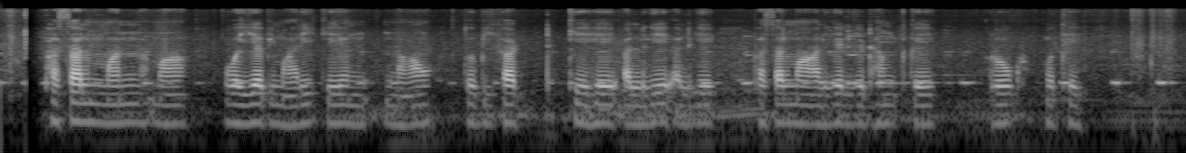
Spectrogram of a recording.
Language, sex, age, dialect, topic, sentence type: Chhattisgarhi, male, 18-24, Western/Budati/Khatahi, agriculture, statement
